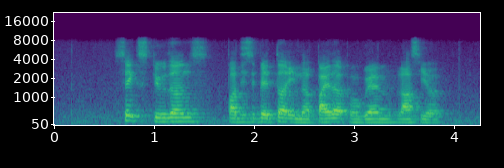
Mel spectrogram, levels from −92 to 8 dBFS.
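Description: From 0.03 to 0.15 s and 0.39 to 0.59 s, comfort noise in place of the background replaces the room hiss with a steady, featureless fill about 1 to 2 dB quieter, likely from Opus DTX, not a dropout, since sound never falls silent.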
